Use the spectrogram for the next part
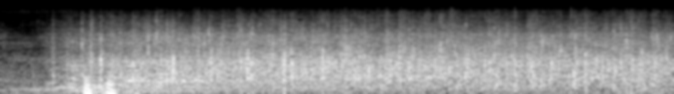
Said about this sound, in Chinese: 你们鼓掌，我能够放松一些。你别看我做了这么多音乐节，这么疯，但是我一讲话就容易紧张。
